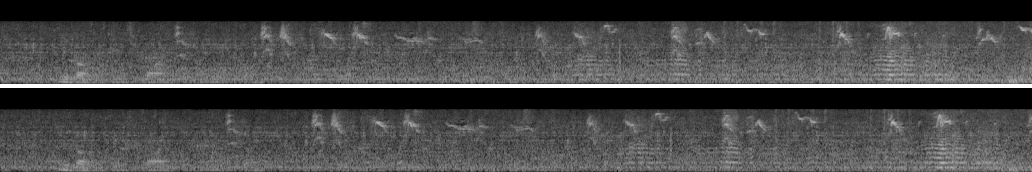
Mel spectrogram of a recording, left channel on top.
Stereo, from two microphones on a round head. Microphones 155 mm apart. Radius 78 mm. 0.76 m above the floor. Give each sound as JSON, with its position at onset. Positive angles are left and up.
{"t": 0.6, "sound": "a man speaking", "side_deg": 30, "distance_m": 3.5}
